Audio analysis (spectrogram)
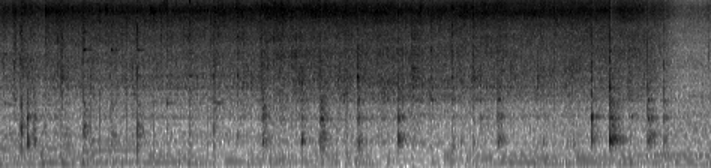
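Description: Pork hits hot oil in a large stock pot and sears with a steady, bright sizzle, broken by scattered clicks and scrapes of stirring.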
